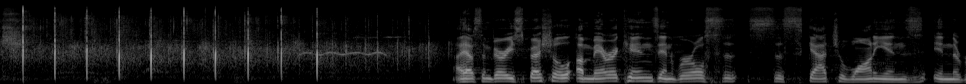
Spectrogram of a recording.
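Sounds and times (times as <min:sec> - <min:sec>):
audience claps in unison: 0:00.0 - 0:04.6
faint high whistle: 0:03.0 - 0:04.2
speech: 0:04.6 - 0:09.6.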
